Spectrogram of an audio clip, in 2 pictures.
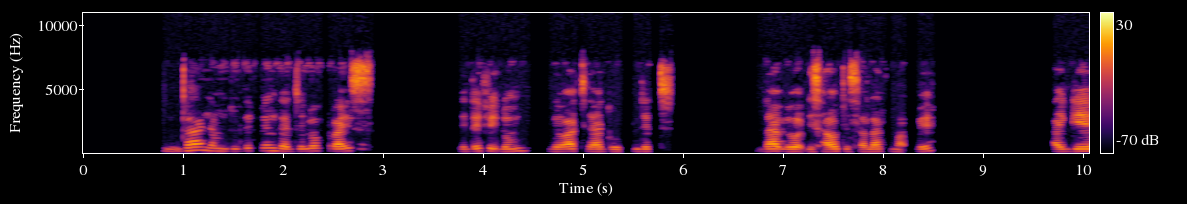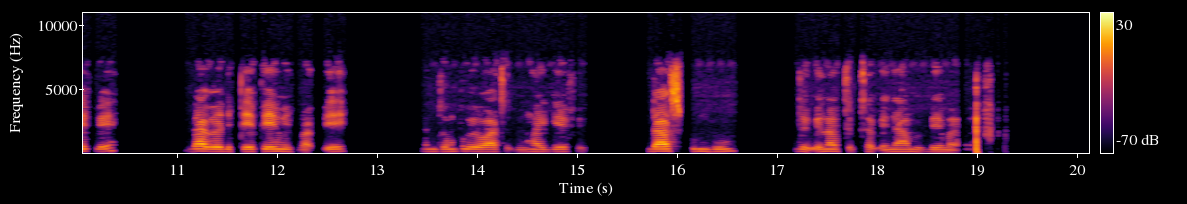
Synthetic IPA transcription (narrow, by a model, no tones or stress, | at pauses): daɲamdudɛfɛŋɡad͡ʒɛlɔkɾajs | ɓɛdefiɗum | ɓɛwatijadopindɛt | daɓɛwaɗisawtisalatmaɓːɛ | haɡɛfɛ | ndaɓɛwadipɛpemimaɓːɛ | ɲamdumfuɓɛwataɗumhaɡɛfɛ | daspundum | dɛɓɛnaftiɾtaɓɛɲaːmabɛmaɓɛ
